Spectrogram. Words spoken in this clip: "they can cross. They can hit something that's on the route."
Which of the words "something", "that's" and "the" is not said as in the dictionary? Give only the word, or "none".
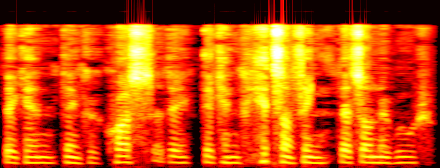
none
